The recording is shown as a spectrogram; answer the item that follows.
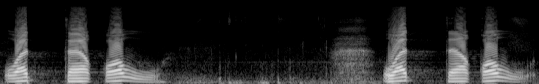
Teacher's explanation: Kemudian sempurnakan ketika kita melafalkan huruf wau. Jangan dibaca wattaqo qo dengan o tapi dia dengan u ya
